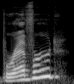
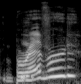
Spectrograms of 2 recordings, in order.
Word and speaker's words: Brevard: Brevard, North Carolina. – Brevard? – You ever heard of this? – Spell it. – B-R-E-V-A-R-D.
